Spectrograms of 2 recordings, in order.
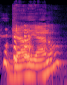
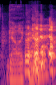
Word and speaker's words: Gallicano: Galliano? There's a C in there. Sweet. Gallicano. Not that hard.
